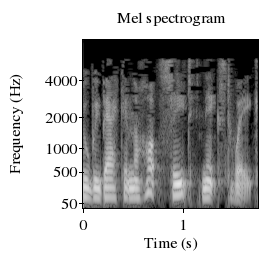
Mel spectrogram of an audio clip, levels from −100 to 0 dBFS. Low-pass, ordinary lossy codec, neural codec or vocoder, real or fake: 7.2 kHz; MP3, 24 kbps; none; real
